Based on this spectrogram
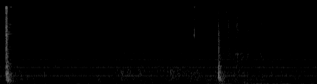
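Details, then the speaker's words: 2003 pre-facelift Mercedes W203 C200 CDI 2.2L, heard in the quiet cabin with ignition on: sharp irregular clicks about a second apart over a faint hum from the undersized automatic climate control flap actuator motor up in the dash. "Und dadurch ist ein kleines Problem da passiert, denn dieser Stellmotor ist leider unterdimensioniert. Und wenn wir das jetzt zünden, dann hört euch das"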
